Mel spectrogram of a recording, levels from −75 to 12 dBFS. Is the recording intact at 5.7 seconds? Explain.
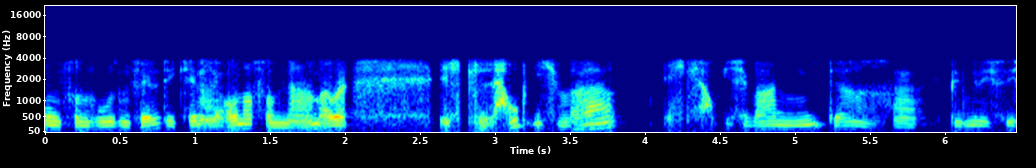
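No. At 5.7 s, as throughout the clip, the speech carries G.723.1 codec damage. Its narrow band runs from 300 Hz to 3.7 kHz, and its slowly updated voice model, with a bitrate that points to about 6.3 kbit/s, leaves the speech heavily muffled and hoarse, with smeared consonants.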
